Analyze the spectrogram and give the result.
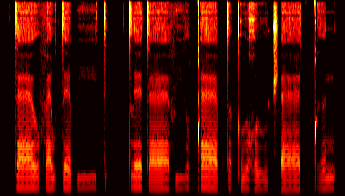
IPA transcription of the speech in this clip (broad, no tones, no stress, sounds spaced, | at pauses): t æː o̯ f æ w t ɛ p iː t | t l ɛ t æː f iː o̯ ǃ æː p t ʌ kʼ u ʁ uː t͡ʃʼ æː t ɡ͡ǃ ə n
